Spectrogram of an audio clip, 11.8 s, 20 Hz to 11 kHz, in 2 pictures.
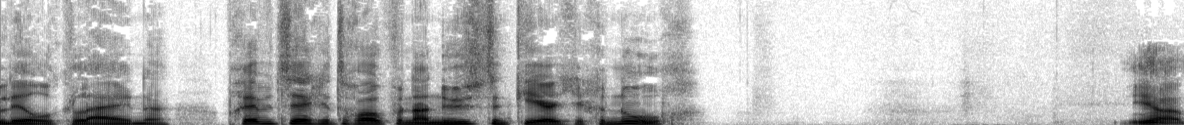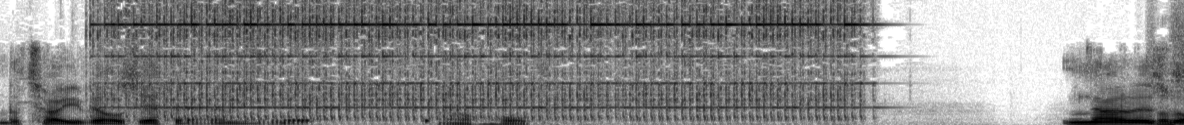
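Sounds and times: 
speech: 0.0 - 3.5, 5.6 - 8.8, 11.2 - 11.8
shrill alarm clock bell ringing: 6.4 - 10.6.

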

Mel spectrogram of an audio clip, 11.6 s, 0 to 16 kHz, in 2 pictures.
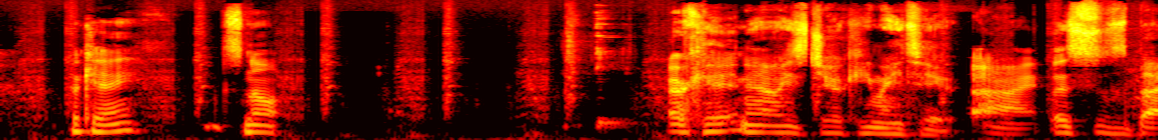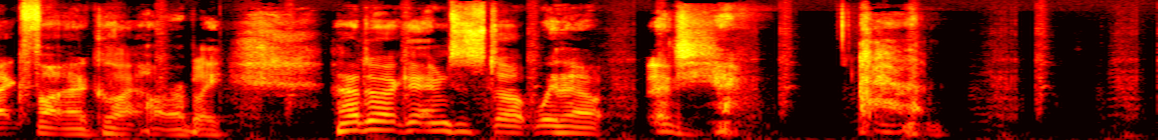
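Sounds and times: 
speech: 0.3 - 1.7, 2.8 - 10.6
person coughing at someone's face: 10.0 - 10.5.

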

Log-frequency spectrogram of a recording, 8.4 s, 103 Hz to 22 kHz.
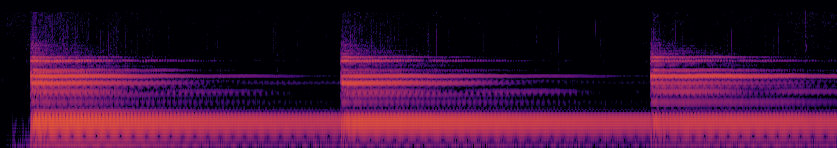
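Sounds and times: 
large church bell tolling for the Angelus: 0.3 - 8.3.

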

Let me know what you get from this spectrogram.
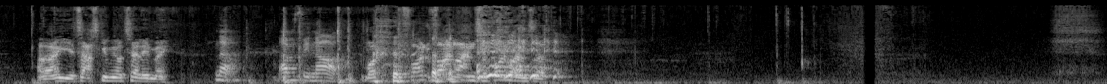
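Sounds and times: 
faint room hiss: 0.0 - 11.0
speech: 0.4 - 5.8
laughter: 3.6 - 5.8
soft key presses on a laptop keyboard while unlocking the laptop: 7.1 - 8.3.

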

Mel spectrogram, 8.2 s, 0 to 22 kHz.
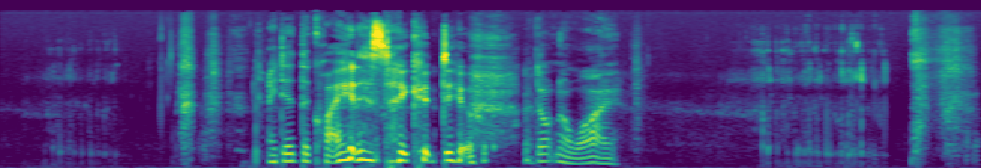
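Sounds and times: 
speech: 2.2 - 5.2
breathy swallow: 6.0 - 7.4
slurping sip from a drink: 6.1 - 7.4.

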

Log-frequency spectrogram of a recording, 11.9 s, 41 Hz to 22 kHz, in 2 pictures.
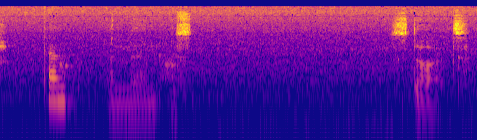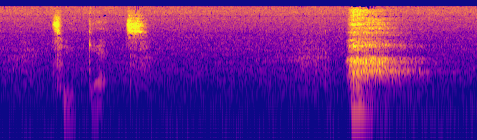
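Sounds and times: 
speech: 0.6 - 2.6, 5.2 - 5.9, 6.6 - 7.7
heavy voiced exhale like a sigh: 9.6 - 11.6.

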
